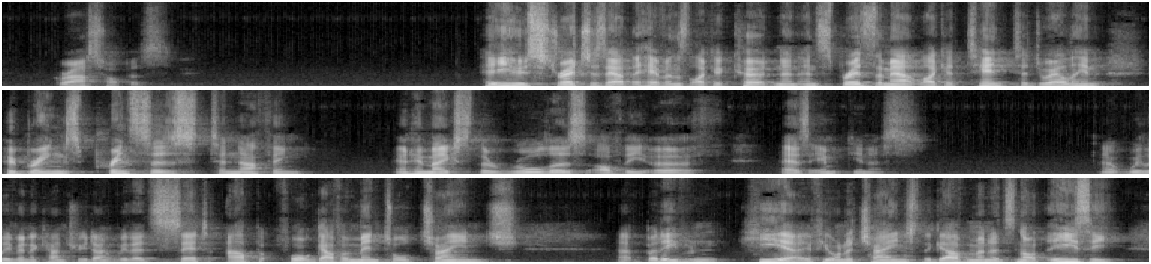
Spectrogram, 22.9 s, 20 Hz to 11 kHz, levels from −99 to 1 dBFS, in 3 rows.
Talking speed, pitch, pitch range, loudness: 160 wpm, 145 Hz, 130-170 Hz, -26 LUFS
